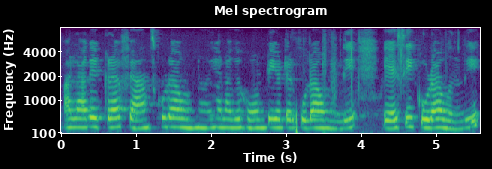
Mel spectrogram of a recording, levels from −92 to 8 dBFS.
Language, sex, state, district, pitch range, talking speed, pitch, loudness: Telugu, female, Andhra Pradesh, Sri Satya Sai, 230-245 Hz, 140 wpm, 235 Hz, -15 LUFS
